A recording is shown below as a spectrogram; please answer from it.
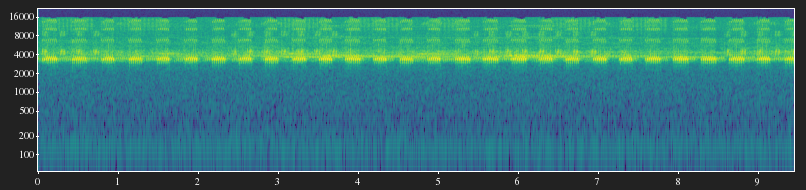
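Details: Deep-night autumn song of grass insects from Changnyeong, South Gyeongsang: rhythmic high chirps follow one another about every third of a second, unbroken throughout, with a weak low hum in the background.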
